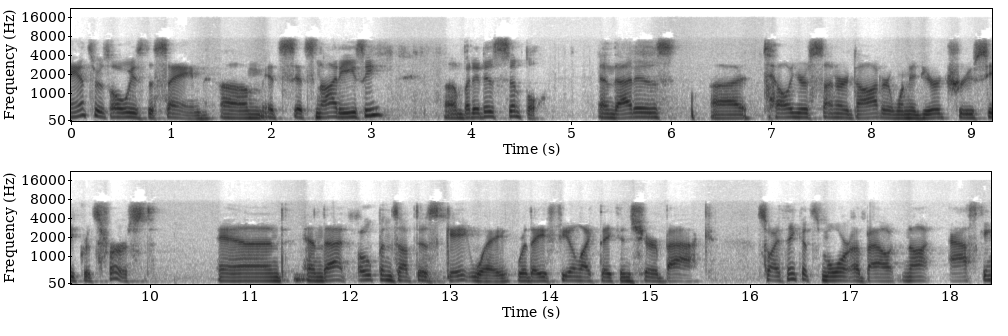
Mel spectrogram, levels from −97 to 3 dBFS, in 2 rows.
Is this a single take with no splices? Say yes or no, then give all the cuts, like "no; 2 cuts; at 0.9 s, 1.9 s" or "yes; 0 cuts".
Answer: yes; 0 cuts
